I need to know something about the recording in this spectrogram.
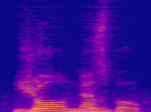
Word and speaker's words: Jo Nesbø: A Norwegian author, Jo Nesbø, J-O pronounced Jo, Nesbø, N-E-S-B-O, wrote a book in Norwegian which was later translated into English, and this was called Macbeth.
